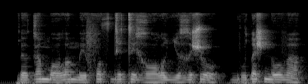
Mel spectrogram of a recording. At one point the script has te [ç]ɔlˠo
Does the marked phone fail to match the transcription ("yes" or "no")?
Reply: yes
